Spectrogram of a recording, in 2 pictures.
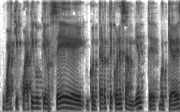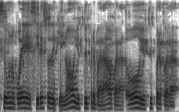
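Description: A man's voice: mid-range voice, fairly even intonation, a little fast, few pauses. A man, a podcast co-host chatting casually and reflecting with joking remarks. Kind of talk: casual chat. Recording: echoey room, far from mic.

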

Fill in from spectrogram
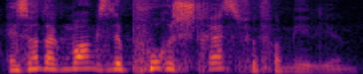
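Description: A middle-aged male pastor preaching a sermon. He speaks in a lively, emphatic, colloquial way and talks directly to the congregation. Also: sits high, brisk, husky.

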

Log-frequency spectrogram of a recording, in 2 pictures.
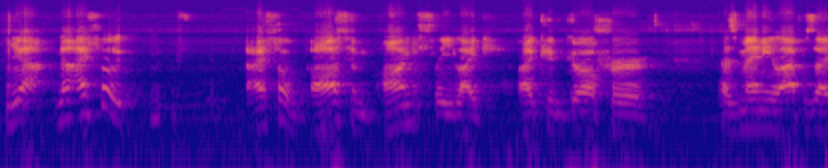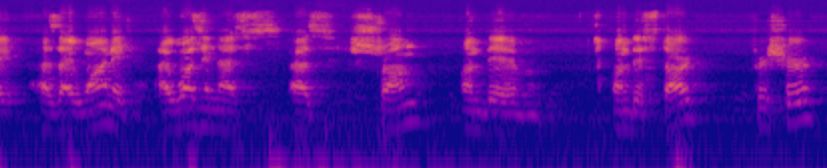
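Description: Young guy from ecuador chatting about his racing, super bright voice, lots of um and you know. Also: medium pitch, unhurried, rough recording. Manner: rambling, many fillers and restarts. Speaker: BMX racer, guest. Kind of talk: casual interview chat.

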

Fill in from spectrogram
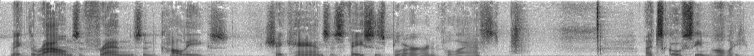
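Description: A man's voice: medium pitch, fairly bright tone. A man reciting a rhyming spoken-word story with a driving, rhythmic delivery. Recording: long reverb.

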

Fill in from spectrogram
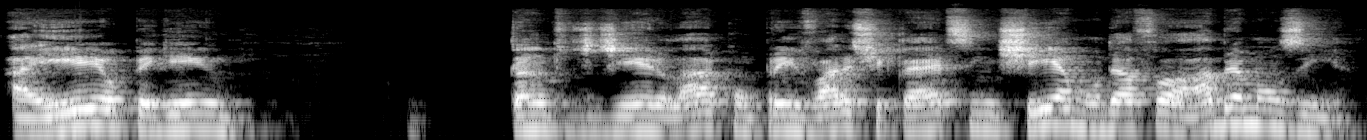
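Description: Pastor host telling folksy church stories, echoey room. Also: male voice, medium pitch, steady tone, normal speed. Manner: folksy anecdotal storyteller. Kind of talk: casual podcast conversation. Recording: roomy echoey sound.

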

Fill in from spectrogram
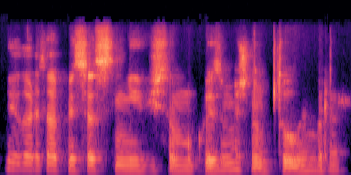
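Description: A man of medium pitch hosts a relaxed-format podcast in a European Portuguese accent. He talks informally, in a halting way, often doubling back to rephrase what he began. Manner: informal, halting and circling back over phrases. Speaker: podcast host. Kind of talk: casual chat.

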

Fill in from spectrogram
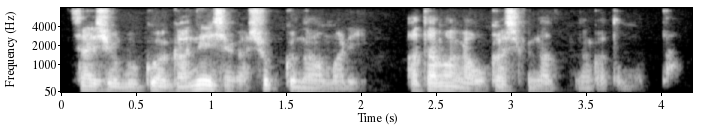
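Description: A man reading a novel aloud as narrator, in measured storytelling. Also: lowish voice, darkish tone, husky. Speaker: reader.

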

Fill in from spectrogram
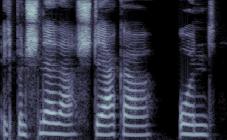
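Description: A woman voicing a troubled, gentle young mutant woman in an audiobook reading, speaking softly and hesitantly. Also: medium pitch, flat delivery, takes it slowly, smooth, dry recording, clean studio sound, lightly acted. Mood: subdued.

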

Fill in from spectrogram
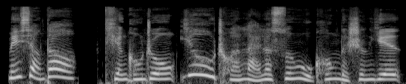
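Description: A woman narrating a children's storybook in an expressive, sing-song storytelling way. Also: a little high, measured pace, dry recording, studio quality.

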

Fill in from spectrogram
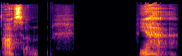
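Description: Hosting a podcast, this man asks questions casually in a casual interview, sounding hesitant and using many "uh"s. His voice is slow with a fairly bright tone.

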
